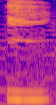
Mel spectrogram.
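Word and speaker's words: 一: à 10 en détail le 1 se prononce i y i avec un i qu'on tient comme si on faisait un la on tient la note tout simplement c'est un premier ton que vous avez ici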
